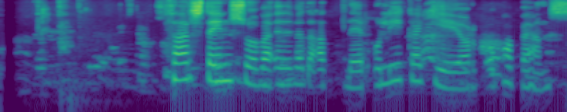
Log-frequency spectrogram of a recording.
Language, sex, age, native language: Icelandic, female, 15, Icelandic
